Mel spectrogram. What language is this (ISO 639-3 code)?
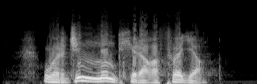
kab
